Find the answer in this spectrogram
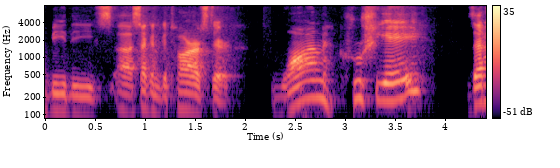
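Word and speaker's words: Juan Croucier: Juan Crucier, is that how you pronounce it?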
